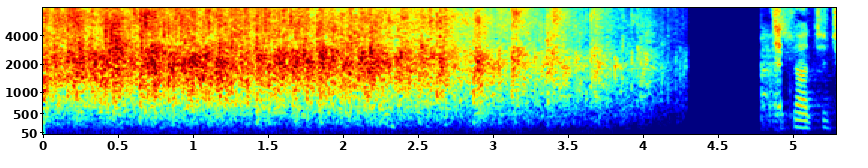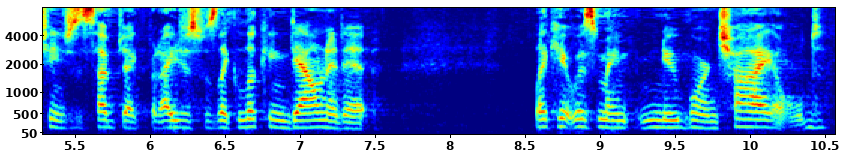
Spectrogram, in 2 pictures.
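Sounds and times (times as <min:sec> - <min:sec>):
hands clapping: 0:00.0 - 0:04.3
speech: 0:05.0 - 0:07.6, 0:08.6 - 0:10.5.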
